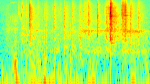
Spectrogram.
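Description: Roller pigeons stirring in their loft cage, with a brief cluster of sharp rustles about three-quarters of the way through.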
